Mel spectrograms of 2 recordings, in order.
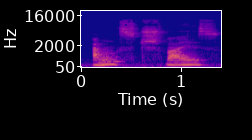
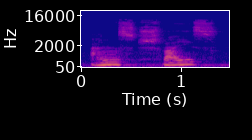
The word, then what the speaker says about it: Angstschweiß: Angstschweiß, no parece al decirla, solamente son dos sílabas y tiene una sonoridad bastante suave. Angstschweiß.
